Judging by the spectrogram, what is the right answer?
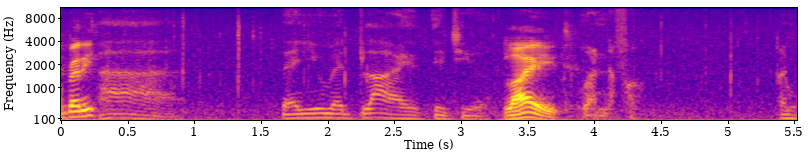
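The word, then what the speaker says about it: Blaidd: for two reasons one is to ask about blade that's a funny name okay how do you pronounce his name there buddy ah then you met blythe did you light wonderful i'm glad i pointed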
